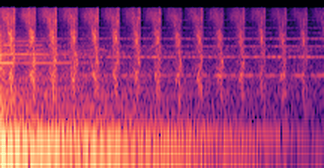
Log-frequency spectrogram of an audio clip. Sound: spinning

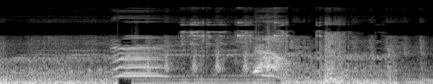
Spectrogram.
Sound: Lobo grunts and yells

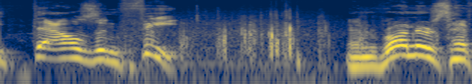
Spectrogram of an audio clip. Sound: gravel shifting

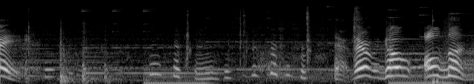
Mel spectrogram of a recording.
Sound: humming

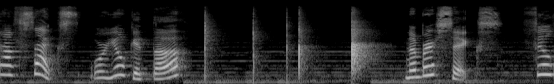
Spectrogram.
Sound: clap

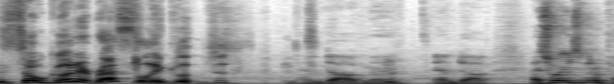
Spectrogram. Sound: laugh

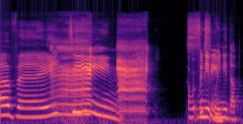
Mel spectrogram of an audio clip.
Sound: throat growling

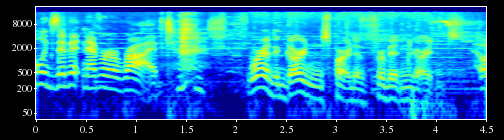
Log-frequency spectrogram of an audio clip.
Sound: chuckles

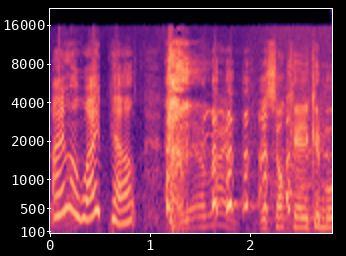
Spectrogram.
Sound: laughter

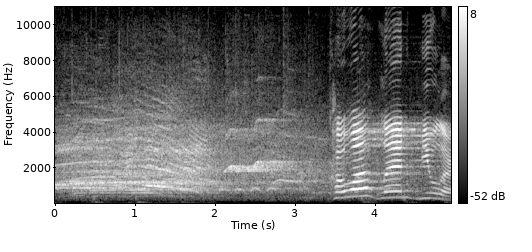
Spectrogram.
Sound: applause

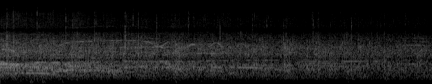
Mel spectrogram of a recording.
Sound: applause

